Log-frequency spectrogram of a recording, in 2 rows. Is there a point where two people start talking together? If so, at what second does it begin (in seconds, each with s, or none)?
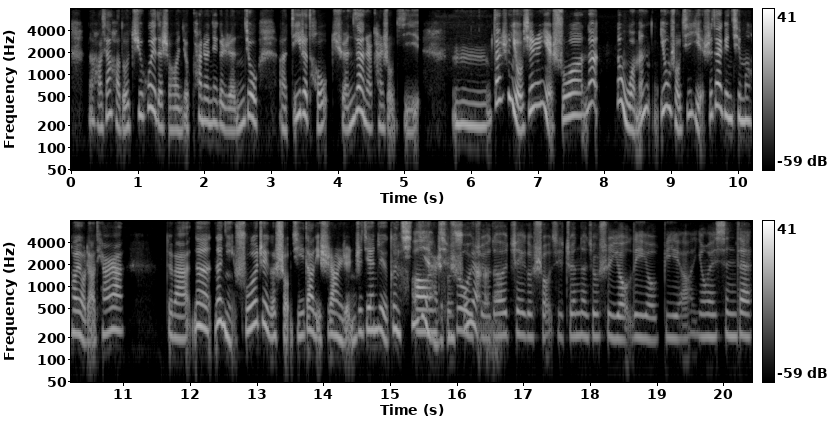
15.3 s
